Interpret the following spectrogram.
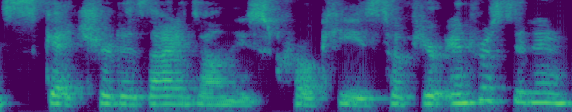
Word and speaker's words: croquis: But I've got, they're called croquis, and it's a French term, so it's a funny word.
